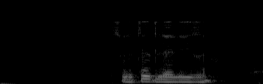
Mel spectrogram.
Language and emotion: Russian, neutral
